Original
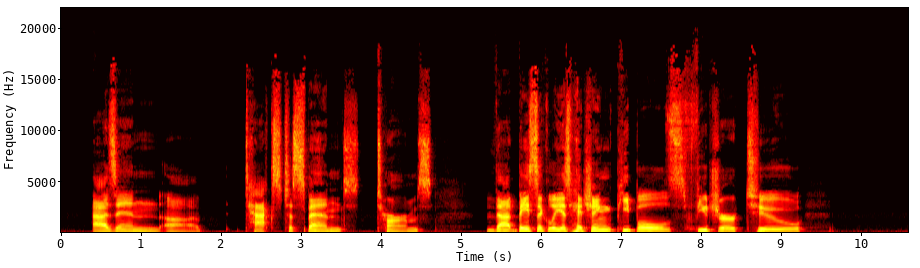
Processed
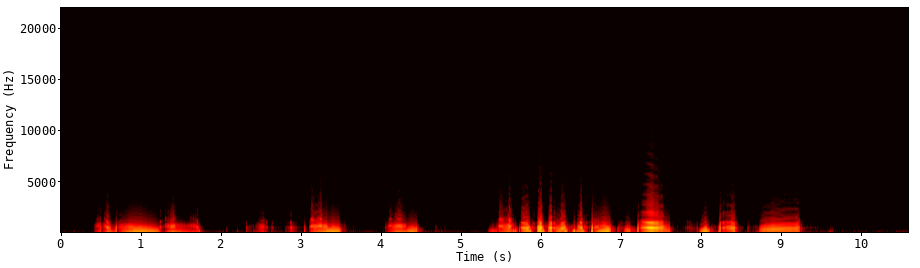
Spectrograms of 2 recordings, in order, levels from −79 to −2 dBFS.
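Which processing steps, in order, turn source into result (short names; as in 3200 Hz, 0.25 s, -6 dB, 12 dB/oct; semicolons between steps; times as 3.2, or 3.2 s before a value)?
rippled Chebyshev low-pass 700 Hz, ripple 9 dB; half-wave rectifier; auto swell 0.17 s; gain -1.5 dB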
